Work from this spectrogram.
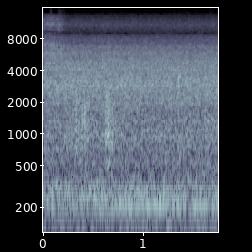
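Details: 2010 Ford Escape XLT 2.5 four-cylinder idling after its codes were cleared; there was a purge valve circuit code and an EVAP leak, and the earlier misfire code had self-cleared. Quiet, even low hum with no misses or knocks: smooth normal idle.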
